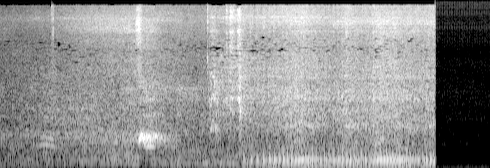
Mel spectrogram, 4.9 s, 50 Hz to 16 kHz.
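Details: Yamaha Mio Soul GT freshly bored up to 150 cc with Sonic piston, valves just adjusted, first start: catches, then a steady even buzz for a couple of seconds before cutting; healthy idle.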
